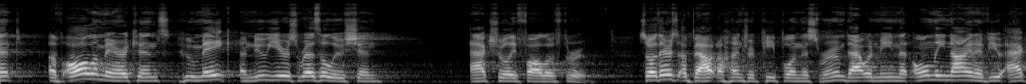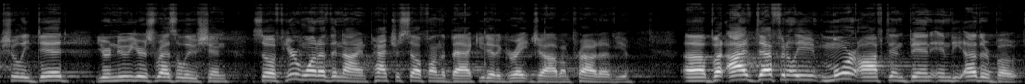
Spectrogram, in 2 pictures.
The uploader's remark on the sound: Recorded live during our Wednesday night service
